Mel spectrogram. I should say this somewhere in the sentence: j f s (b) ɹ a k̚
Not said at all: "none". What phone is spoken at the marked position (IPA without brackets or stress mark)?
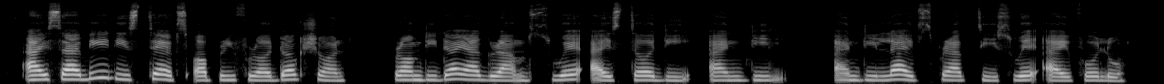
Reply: p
